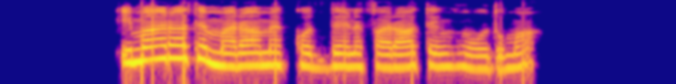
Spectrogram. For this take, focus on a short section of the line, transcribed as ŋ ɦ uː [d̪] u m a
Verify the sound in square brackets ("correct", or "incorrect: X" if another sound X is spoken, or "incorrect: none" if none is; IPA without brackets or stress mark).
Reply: correct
